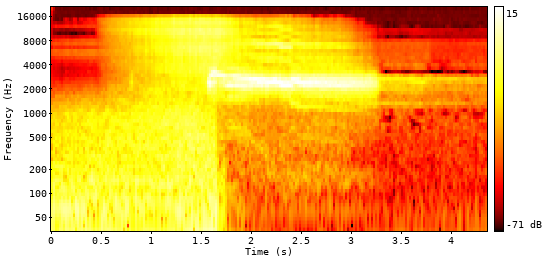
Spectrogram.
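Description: Logo sound effect: a rising whoosh that swells and cuts off, then a loud bird-of-prey screech that slides slightly down in pitch and stops abruptly about three seconds in.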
